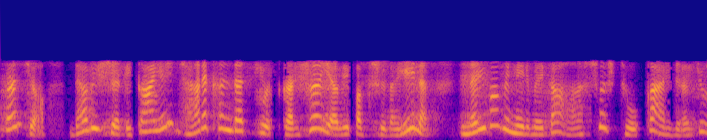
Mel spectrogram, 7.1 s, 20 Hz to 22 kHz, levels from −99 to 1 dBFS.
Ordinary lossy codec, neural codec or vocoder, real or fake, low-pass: AAC, 16 kbps; codec, 16 kHz, 0.5 kbps, FunCodec, trained on Chinese and English, 25 frames a second; fake; 3.6 kHz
